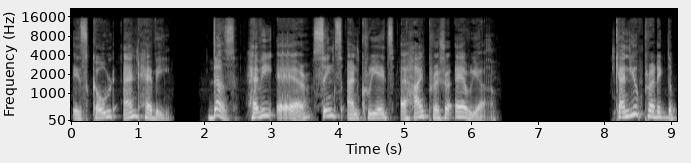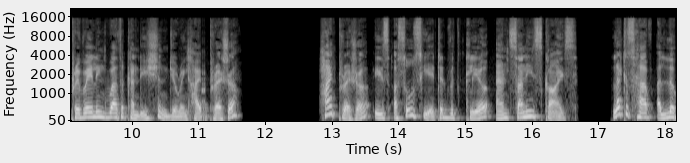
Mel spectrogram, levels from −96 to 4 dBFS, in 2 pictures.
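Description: Repeated frames: short blocks of compressed audio were decoded more than once, producing stutters. This happens at 3.15–3.31 s (a 78 ms block, twice extra), 6.21–6.29 s (26 ms, three times extra) and 11.04–11.10 s (26 ms, twice extra).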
